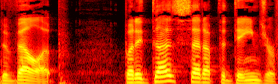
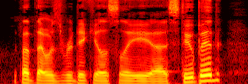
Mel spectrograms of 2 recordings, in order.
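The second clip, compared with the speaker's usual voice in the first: normal talking voice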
